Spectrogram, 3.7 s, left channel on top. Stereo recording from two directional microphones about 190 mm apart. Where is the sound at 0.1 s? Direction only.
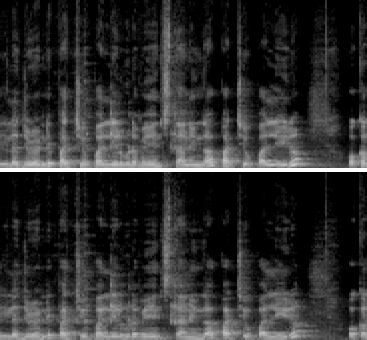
35° left (ahead or behind).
